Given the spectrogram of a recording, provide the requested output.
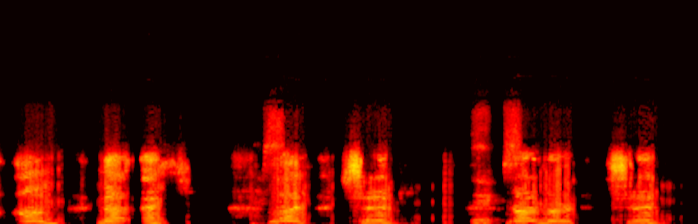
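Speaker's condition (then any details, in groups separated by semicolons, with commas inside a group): ALS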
